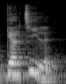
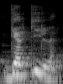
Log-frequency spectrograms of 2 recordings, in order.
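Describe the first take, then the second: First: It starts with a hard 'g' sound. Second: The same.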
